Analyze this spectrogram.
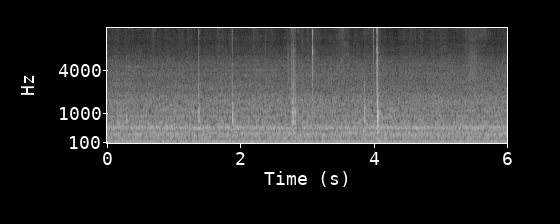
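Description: Scattered light clicks and taps of hands and fittings on a newly fitted car battery, over a steady low hum; the sharpest click comes about four seconds in.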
